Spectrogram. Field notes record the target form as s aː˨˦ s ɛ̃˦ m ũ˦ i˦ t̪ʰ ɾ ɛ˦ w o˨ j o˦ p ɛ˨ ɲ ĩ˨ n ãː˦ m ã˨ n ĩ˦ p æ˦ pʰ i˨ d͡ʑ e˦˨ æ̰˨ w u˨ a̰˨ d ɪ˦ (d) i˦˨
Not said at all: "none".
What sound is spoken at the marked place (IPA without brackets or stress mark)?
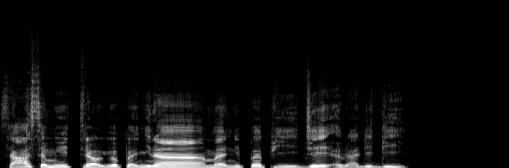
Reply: d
